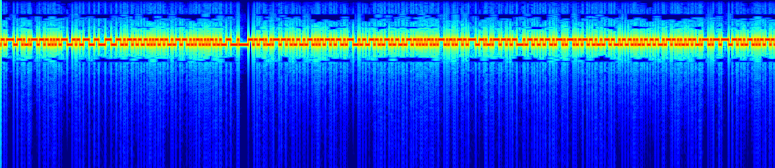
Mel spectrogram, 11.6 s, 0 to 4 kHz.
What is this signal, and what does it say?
RTTY, about 45.45 baud. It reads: THE SOLOMON ISLANDS. HE WAS NOW AWARDED THE MAIN PACIFIC FLEET AS
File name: fsk170 / USS-New-Jersey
